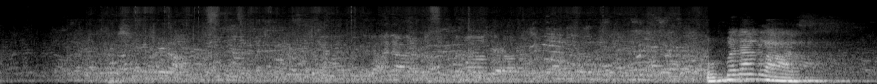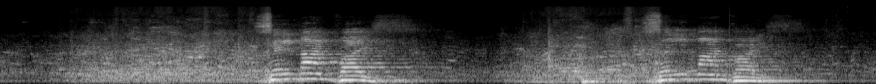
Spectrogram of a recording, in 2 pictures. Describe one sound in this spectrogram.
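A man speaks with animation into a microphone, heard through loudspeakers in a large echoing space.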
